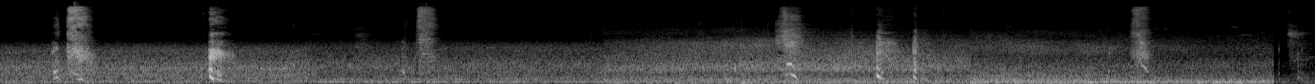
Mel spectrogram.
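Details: Female sneezing: about six short, forceful sneezes in a row over steady background rumble; ordinary repeated sneezing.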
